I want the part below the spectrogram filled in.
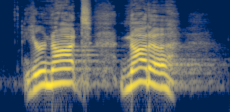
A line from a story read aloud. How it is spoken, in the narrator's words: asked Susan in a shaky voice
